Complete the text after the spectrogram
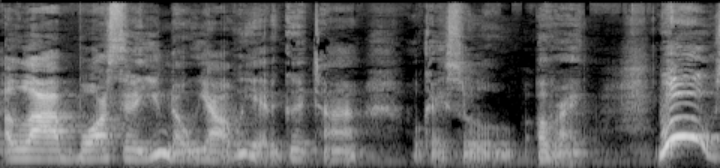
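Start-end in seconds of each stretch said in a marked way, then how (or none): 4.4-4.8 cheer. Real, not acted. Cheering on stream.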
